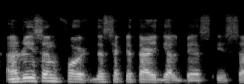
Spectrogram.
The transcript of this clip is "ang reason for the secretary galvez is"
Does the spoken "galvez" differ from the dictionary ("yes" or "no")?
yes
